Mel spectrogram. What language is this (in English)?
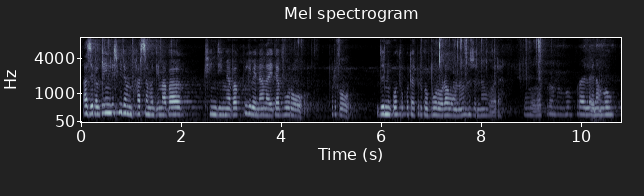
Bodo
